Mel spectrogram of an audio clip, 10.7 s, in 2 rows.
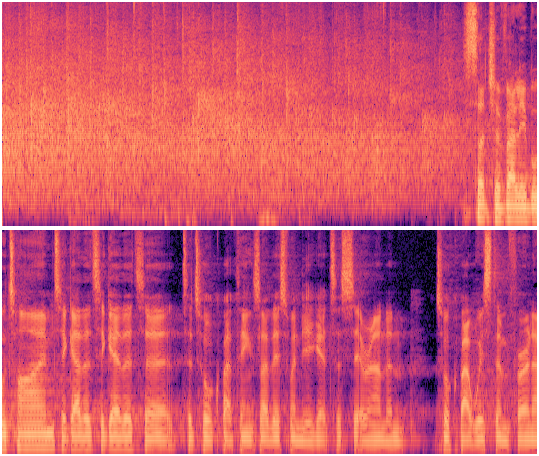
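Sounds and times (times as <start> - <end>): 
audience applause: 0.0 - 5.1
speech: 4.6 - 10.6.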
